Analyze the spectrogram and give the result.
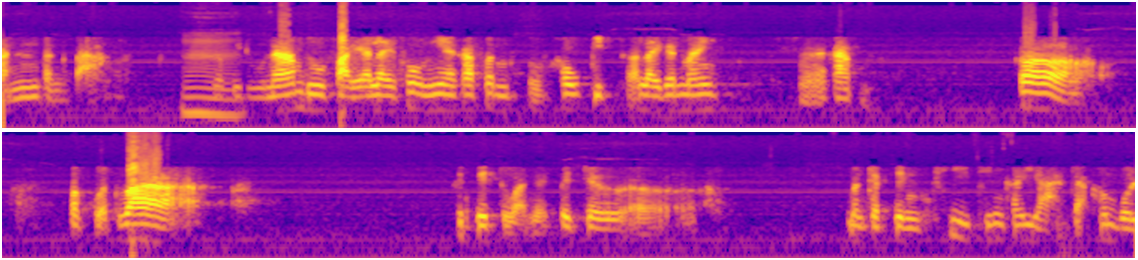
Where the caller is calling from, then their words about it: Bangkok, Thailand; ผมอยู่แถวลาดตำลิครับแถวสนามม้านางเลิ้งครับ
